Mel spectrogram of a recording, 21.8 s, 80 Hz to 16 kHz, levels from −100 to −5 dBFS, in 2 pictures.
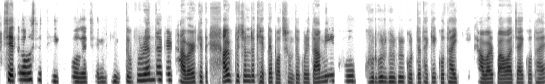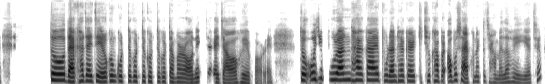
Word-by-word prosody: সেটা 250 +1 +8
অবশ্য 280 +1 +2 0.3
ঠিক 210 -3 -5 0.3
বলেছেন 185 -1 -2 0.2
কিন্তু। 205 -1 -7 0.2
পুরান 255 +2 +4
ঢাকার 265 -1 0
খাবার 170 -3 +3
খেতে 200 -2 -6 0.3
আমি 230 +4 +10
প্রচন্ড 225 -1 -3
খেতে 185 -1 -3
পছন্দ 165 +1 -8
করি। 170 -1 -5
তা 175 - +1
আমি 205 +4 -3 0.3
খুব 225 0 -3 0.3
ঘুরঘুর, 195 +2 -3
ঘুরঘুর 195 +1 -2
করতে 170 0 -6
থাকি 175 0 -10 0.2
কোথায় 175 +1 -1 0.2
কি 400 - -41 0.2
খাবার 165 -2 +2
পাওয়া 160 +1 +2
যায় 165 -1 -3
কোথায়। 165 0 -8 1.0
তো 280 - +7 0.3
দেখা 195 +3 +7
যায় 230 -1 +4
যে - - 0
এরকম 200 +5 +1
করতে, 220 0 -4
করতে, 215 0 -4
করতে, 205 0 -6
করতে, 195 +1 -6
আমার 185 0 -4 0.2
অনেক 180 +4 -4
জায়গায় 180 -2 -4
যাওয়া 145 +1 0
হয়ে 160 -3 -4
পড়ে। - - -17 0.6
তো - - 0 0.2
ওই 300 - +5
যে - - -1
পুরান 275 -1 +7 0.2
ঢাকায় 265 0 +4
পুরান 225 -2 +1
ঢাকার 225 -1 -2
কিছু 185 +6 -11
খাবার 225 -1 -2
অবশ্য 245 +2 -4
এখন 190 +5 -14
একটা 220 - -19
ঝামেলা 160 +1 -10
হয়ে 170 -4 -9
গিয়েছে। 155 - -12
195 Hz, 155 wpm, -22 LUFS, 170-230 Hz, 1.0 s, আমি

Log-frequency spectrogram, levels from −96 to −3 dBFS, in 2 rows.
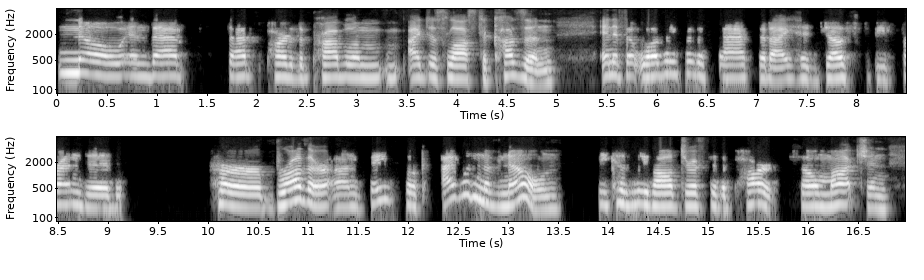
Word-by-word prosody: No, 240 -4 +2
and 215 -1 -5
that 210 0 +3 0.5
that's 205 0 0 0.2
part 200 -1 +2
of 190 - -8
the 185 0 -6
problem. 195 -1 -1
M 185 +1 -9
I 190 +1 +3
just 190 -2 -6
lost 180 -2 +2
a 165 - -3
cousin, 165 -9 0 0.5
and 215 - +2
if 215 -1 -4
it 210 0 -1
wasn't 215 +3 +2
for 235 0 -6
the 210 -2 -4 0.2
fact 190 0 +1
that 185 -1 0
I 170 +1 +3
had 180 -2 -7
just 190 +1 +2 0.2
befriended 175 -1 0 1.0
her 180 -5 +5
brother 205 -2 +4
on 180 +1 -2 0.2
Facebook, 225 -6 -4 0.2
I - - +3
wouldn't 310 -6 -1
have 200 -4 -2
known, 165 - +1 0.3
because 205 +1 -2
we've 205 -1 -1
all 185 0 +5
drifted 190 -1 -2
apart 210 +5 0 0.3
so 185 0 +4
much, 195 +2 +1
and 165 -2 -5
195 Hz, 150 wpm, -15 LUFS, 185-210 Hz, 1.0 s, her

